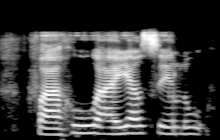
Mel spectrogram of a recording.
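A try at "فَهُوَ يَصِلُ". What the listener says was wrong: Sin, bukan sin, sod, si. Gitu. Kan yasilu, si. ya sonnya tetap tadi dilatih lagi ditebalkan. Si.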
